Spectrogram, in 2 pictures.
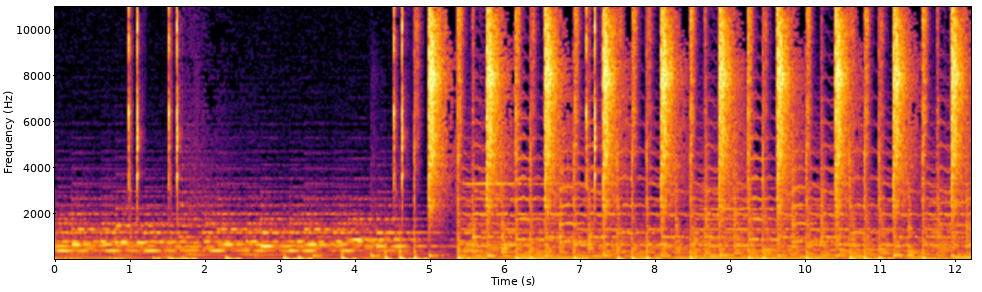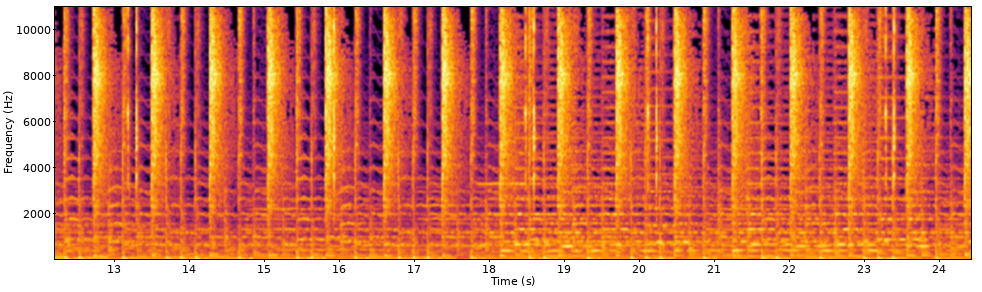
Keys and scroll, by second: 10.6 Return.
